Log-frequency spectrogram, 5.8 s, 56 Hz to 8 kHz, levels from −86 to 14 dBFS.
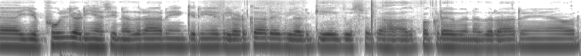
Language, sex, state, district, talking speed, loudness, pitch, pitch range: Hindi, male, Delhi, New Delhi, 260 wpm, -18 LUFS, 130 Hz, 125-135 Hz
